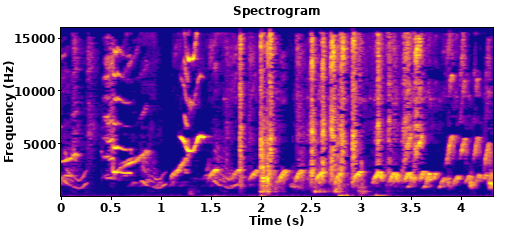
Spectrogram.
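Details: White-rumped shama during courtship and mating, a male pursuing a female; swooping whistles and high squeaky notes, then fast chattering runs over loud clattering and flapping sounds.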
